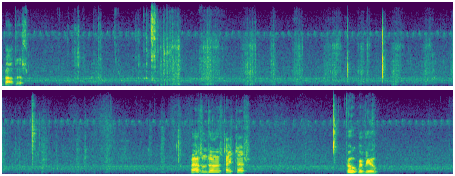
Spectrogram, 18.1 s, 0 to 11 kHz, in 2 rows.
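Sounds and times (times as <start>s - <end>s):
potato chips crinkling and crunching: 2.7s - 10.0s.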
